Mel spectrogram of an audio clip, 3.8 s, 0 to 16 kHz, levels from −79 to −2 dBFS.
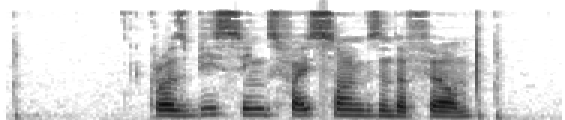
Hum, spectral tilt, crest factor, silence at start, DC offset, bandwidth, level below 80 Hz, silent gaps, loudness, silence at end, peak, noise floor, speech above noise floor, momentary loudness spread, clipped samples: none; -3 dB/octave; 16 dB; 0.1 s; under 0.1%; 16 kHz; -54 dBFS; none; -13 LUFS; 0.45 s; 0 dBFS; -60 dBFS; 46 dB; 7 LU; under 0.1%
